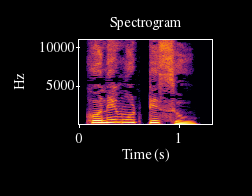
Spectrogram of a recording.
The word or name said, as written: ಕೊನೆಮುಟ್ಟಿಸು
